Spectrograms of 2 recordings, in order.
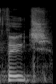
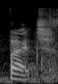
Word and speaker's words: Fuchs: Fuchs, is that how you say it, Fuchs? Futch.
